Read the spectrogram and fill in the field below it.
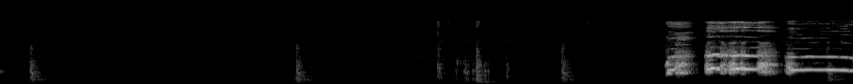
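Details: A rooster in the morning: a few faint clicks and taps over a quiet background with a thin steady high tone, then a loud, harsh, drawn-out crow bursts in near the end and is cut short.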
